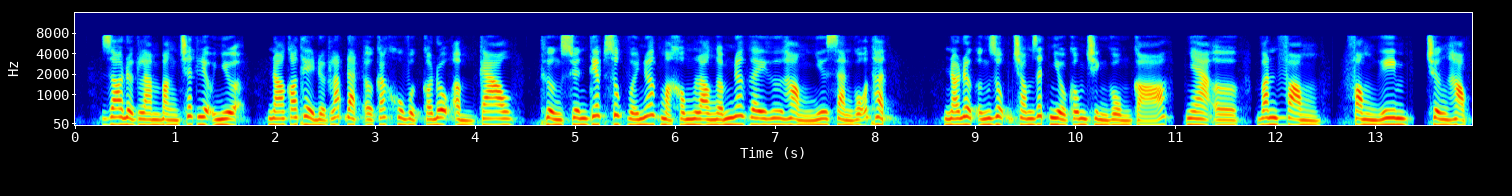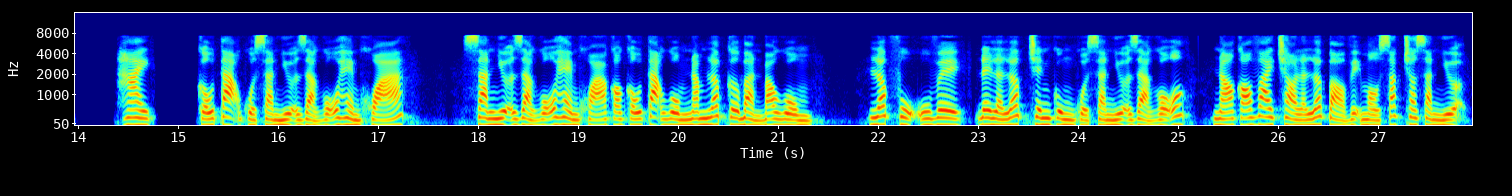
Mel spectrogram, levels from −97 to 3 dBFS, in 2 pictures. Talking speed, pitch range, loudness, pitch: 235 wpm, 190-250 Hz, -19 LUFS, 220 Hz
